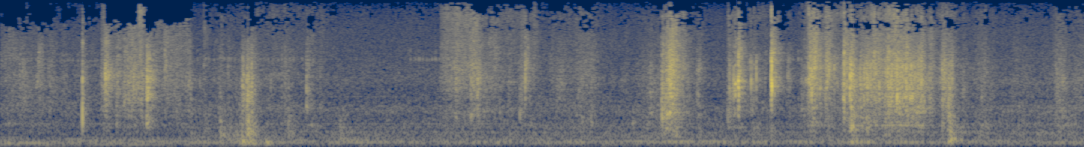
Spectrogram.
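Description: Groceries being put away in a refrigerator: scattered knocks and clatters of items and the fridge door and shelves, with plastic bags rustling, busiest in the second half.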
